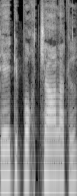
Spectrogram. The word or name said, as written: te'tipoqja'latl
